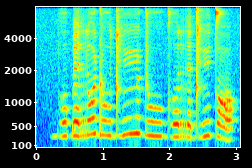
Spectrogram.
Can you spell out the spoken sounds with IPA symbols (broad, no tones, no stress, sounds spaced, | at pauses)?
bʱ o ɓ ɛ r o ɖ uː dʱ yː ɖ uː ɡʱ o r ə dʱ y t̪ ɔ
